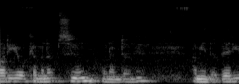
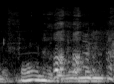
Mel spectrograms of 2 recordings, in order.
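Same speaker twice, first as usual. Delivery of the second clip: laughing. Real, not acted. Laughing at own story.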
